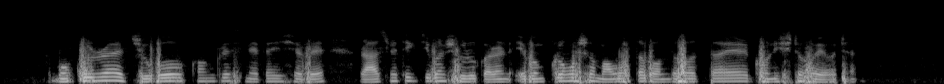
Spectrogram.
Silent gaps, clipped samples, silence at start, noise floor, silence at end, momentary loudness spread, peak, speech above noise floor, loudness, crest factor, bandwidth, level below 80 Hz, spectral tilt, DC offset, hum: none; under 0.1%; 0.5 s; -68 dBFS; 0.9 s; 9 LU; -8 dBFS; 43 dB; -27 LUFS; 18 dB; 4.7 kHz; -48 dBFS; -10.5 dB/octave; under 0.1%; none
